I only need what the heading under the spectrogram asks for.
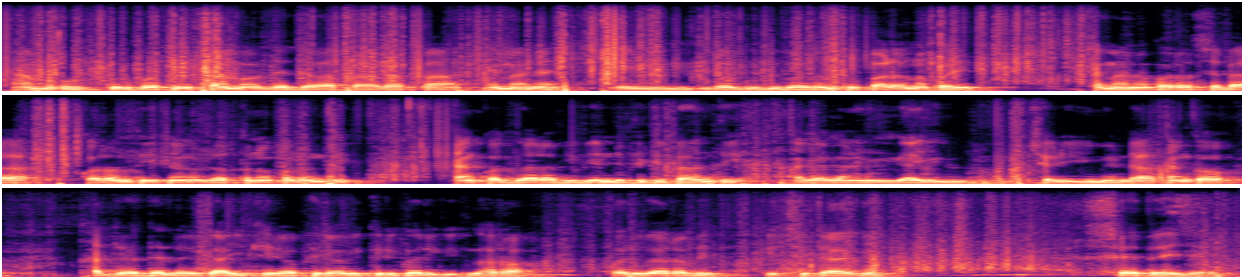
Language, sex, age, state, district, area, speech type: Odia, male, 45-60, Odisha, Kendujhar, urban, spontaneous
